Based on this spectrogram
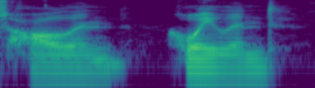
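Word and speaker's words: Haaland: I don't know if they want to do like a Rashford on the left, Hoyland, as I believe it's pronounced.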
